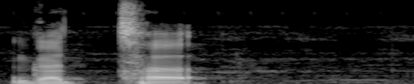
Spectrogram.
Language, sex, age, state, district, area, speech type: Sanskrit, male, 18-30, Karnataka, Bellary, rural, read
